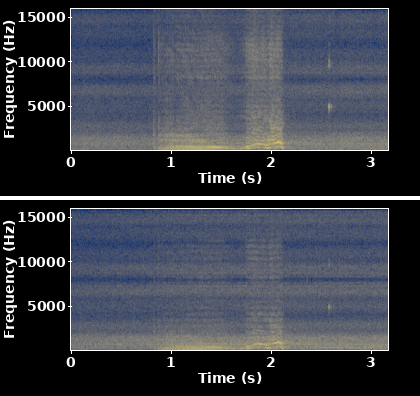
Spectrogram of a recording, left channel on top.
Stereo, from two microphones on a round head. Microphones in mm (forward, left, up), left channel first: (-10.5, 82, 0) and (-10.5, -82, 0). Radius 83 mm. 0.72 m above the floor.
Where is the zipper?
30° left (ahead or behind), 0.5 m.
